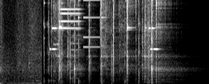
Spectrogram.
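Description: Short electronic sound logo for the 公視+ (PTS+) end card: a quick, uneven run of sharp clicks with bright, high chiming tones. It begins about a second in and stops cleanly about three and a half seconds in.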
